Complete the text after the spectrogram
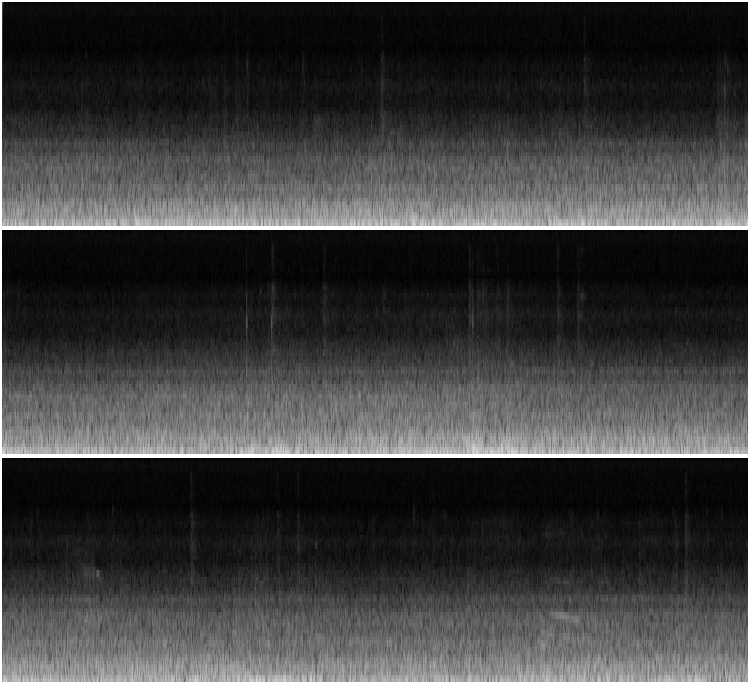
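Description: A car engine rumbles steadily as tyres roll over the road, heard from inside the car.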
